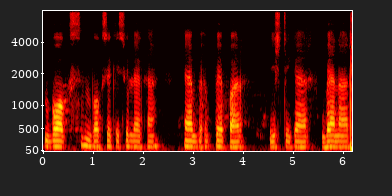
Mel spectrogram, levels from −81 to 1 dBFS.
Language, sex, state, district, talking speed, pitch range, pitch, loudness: Bengali, male, West Bengal, Jhargram, 85 wpm, 115-125 Hz, 120 Hz, -31 LUFS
